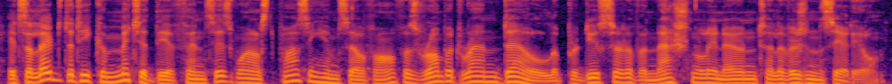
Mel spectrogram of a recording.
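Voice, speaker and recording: An actor as a sober male narrator for a courtroom drama. The voice is fairly low and recorded very dry, with expressive rises and falls. The reading is formal, measured and factual. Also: no room sound, lightly acted.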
